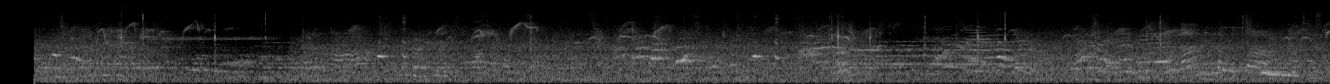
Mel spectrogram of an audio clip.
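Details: Ring-tailed lemurs at Ueno Zoo on 23 November 2020 give overlapping mewing and chirping calls against a background of human chatter.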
